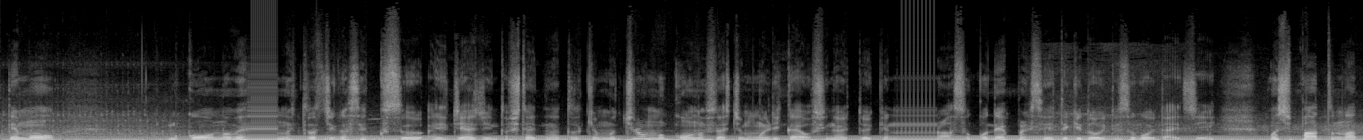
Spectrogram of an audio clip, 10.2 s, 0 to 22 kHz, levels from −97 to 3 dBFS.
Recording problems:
electrical hum; noticeable; throughout; 60 Hz, 10 dB below the speech
traffic noise; noticeable; throughout; 20 dB below the speech
wind noise on the microphone; occasional gusts; 20 dB below the speech
audio freezing; at 2 s and at 6.5 s

